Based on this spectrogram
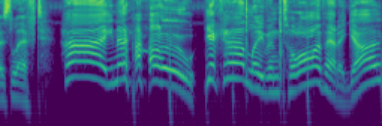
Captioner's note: laughing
